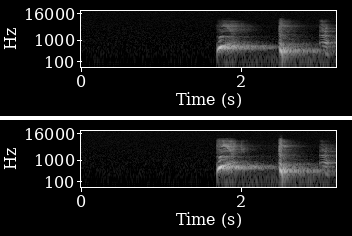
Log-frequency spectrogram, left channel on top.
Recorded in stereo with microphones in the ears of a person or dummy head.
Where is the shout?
55° right (ahead or behind), 0.8 m; by 3.1 s 15° left (ahead or behind), 0.5 m.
